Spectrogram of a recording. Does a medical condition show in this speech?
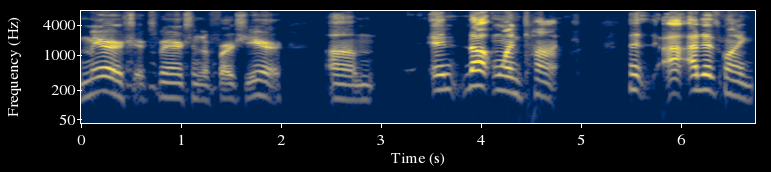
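Yes: cerebral palsy; from birth.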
